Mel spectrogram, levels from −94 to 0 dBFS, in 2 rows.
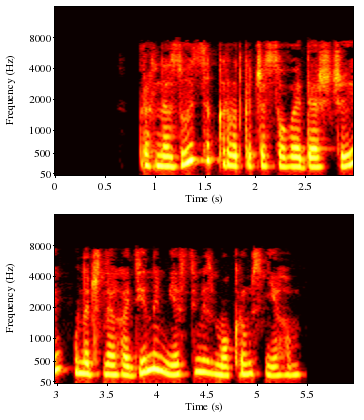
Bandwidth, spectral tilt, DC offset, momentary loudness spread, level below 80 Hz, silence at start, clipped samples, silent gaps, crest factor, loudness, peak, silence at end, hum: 7.6 kHz; -6 dB/octave; under 0.1%; 9 LU; -60 dBFS; 0.85 s; under 0.1%; none; 16 dB; -17 LUFS; -2 dBFS; 0.55 s; none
